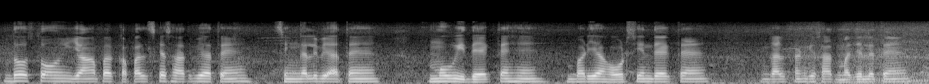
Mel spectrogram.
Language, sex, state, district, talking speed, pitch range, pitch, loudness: Hindi, male, Rajasthan, Jaipur, 175 wpm, 125-135 Hz, 130 Hz, -14 LUFS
